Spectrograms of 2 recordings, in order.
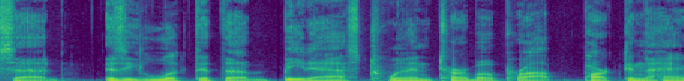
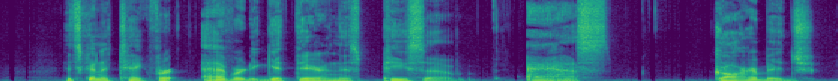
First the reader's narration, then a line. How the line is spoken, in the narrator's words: Luke said, stuttering, finding himself at a loss for words for the first time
